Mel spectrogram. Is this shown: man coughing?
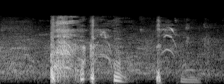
yes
